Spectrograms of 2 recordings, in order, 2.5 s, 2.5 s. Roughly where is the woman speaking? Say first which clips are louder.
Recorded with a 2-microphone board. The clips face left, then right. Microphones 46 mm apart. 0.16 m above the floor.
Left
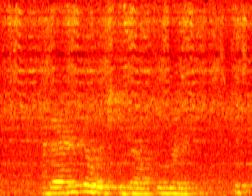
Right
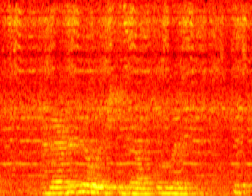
Left 1 dB; right.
